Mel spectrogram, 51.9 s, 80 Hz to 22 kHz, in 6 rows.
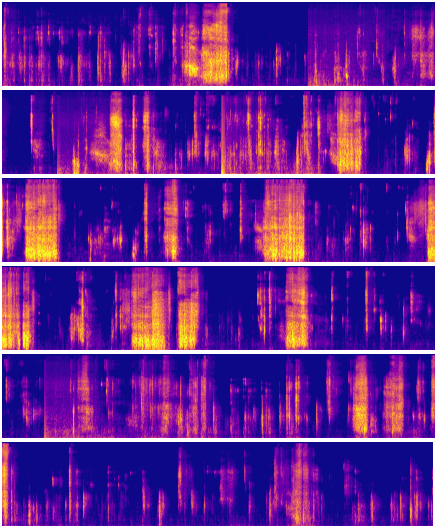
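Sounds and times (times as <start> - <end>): person chewing: 0.0 - 5.6, 6.2 - 16.0, 16.7 - 18.5, 19.1 - 24.7, 25.4 - 26.7, 27.4 - 30.0, 31.1 - 51.9
crunchy bites: 13.1 - 16.0, 28.4 - 30.0.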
